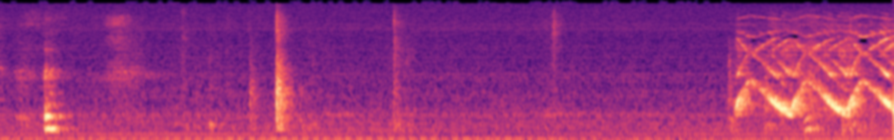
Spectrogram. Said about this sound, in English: Just be quiet, and then you might hear the siren coming to you. And that's the police, okay?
